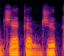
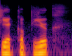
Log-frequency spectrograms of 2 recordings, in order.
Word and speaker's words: Jeck Op Jück: yob yuk Jacob juk I I think the actual pronunciation is yob yuk team Philip guilter is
